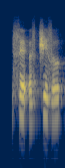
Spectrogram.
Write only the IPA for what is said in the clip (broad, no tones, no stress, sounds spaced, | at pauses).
s ɛ ʔ ɐ z t͡ʃ e z ɤ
